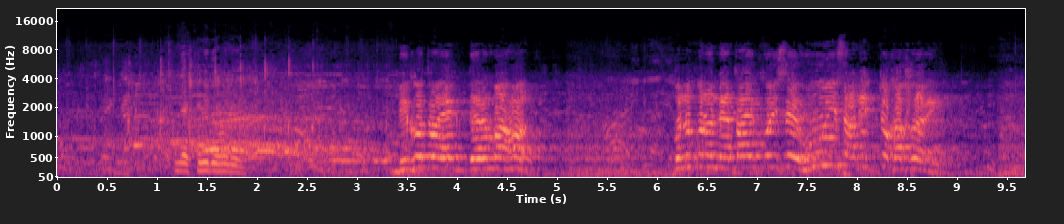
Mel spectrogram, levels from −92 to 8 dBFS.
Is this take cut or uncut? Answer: cut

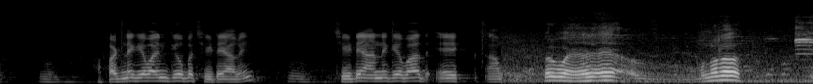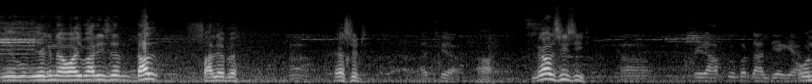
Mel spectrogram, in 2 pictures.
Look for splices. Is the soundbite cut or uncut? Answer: cut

